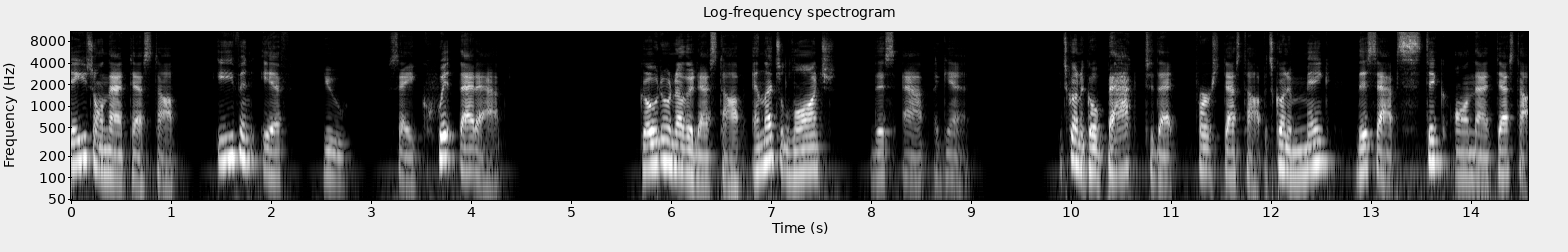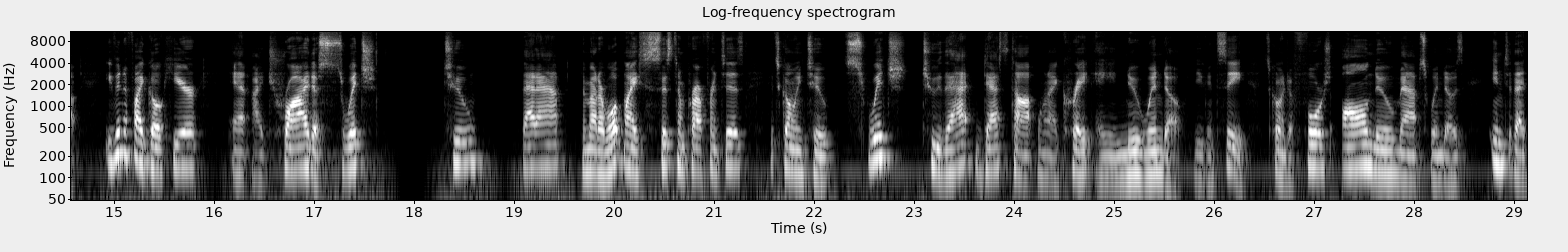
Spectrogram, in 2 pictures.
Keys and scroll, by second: 17.5 super+Tab.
